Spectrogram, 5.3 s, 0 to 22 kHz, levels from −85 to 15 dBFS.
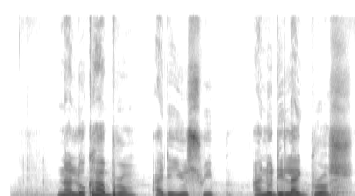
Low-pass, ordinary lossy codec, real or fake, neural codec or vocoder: none; none; real; none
